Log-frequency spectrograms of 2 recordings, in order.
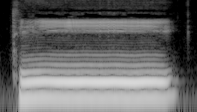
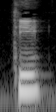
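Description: First: "تی" held as a long, level tee; louder, stretched-out i on تی; long madd ya. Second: "تی" as a brief ti; short i with no stretch; short kasra. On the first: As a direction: draw تی out on one steady note. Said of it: "یه بار با یاء مدی". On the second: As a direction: cut the vowel of تی short. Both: Shown as a demonstration.

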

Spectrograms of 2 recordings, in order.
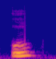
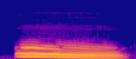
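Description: First: او as a brief, cut-off "u"; short vowel. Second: او as a loud, drawn-out "uu"; long vowel. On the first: Teacher reads the damma drill, او kept short. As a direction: say او short, one beat. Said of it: "کوتاه تلفظ بکنید". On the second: Teacher reads the madd drill, او held long. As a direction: stretch او over two beats. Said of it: "با واو مدی به صورت کشیده". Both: Shown as a demonstration.

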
